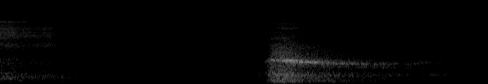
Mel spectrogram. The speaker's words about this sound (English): Let's all take a breath. Take another one.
